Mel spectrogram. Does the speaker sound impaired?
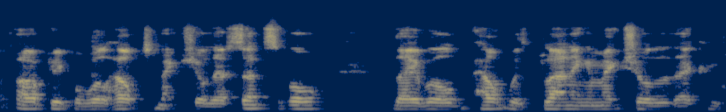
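No.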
